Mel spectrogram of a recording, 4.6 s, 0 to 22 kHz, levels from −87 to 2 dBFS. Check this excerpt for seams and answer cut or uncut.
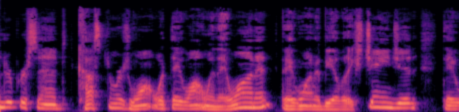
uncut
